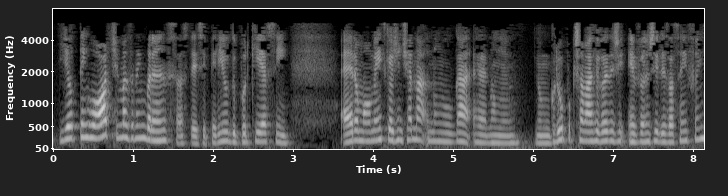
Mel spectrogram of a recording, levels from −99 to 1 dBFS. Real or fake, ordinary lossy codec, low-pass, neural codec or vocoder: fake; MP3, 24 kbps; 7.2 kHz; codec, 16 kHz, about 1 kbps, DyCAST, with the encoder's durations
